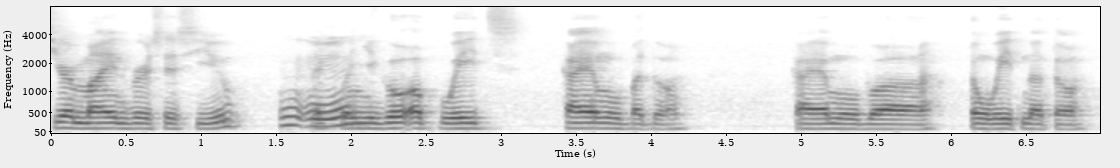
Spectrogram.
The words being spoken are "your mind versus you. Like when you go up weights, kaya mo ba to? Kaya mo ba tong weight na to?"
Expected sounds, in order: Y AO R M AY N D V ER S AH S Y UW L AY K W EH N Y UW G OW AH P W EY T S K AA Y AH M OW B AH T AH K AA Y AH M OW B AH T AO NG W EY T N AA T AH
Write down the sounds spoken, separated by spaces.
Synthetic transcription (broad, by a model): Y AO R M AY N D V ER S AH S Y UW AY W EH N Y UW G OW AH P W EY T S K AA Y AH M OW B AH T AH K AA Y AH M OW B AH T AO NG W EY T N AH T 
